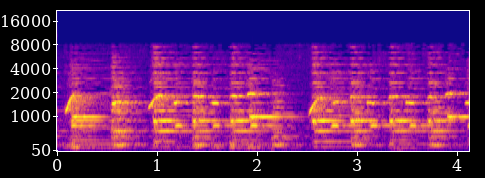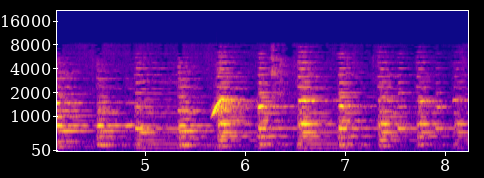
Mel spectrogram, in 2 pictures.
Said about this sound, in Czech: Píská a hraje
